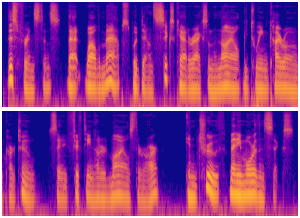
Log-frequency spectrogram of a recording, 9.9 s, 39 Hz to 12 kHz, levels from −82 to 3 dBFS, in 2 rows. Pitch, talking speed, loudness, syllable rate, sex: 110 Hz, 180 wpm, -21 LUFS, 5.0 syllables/s, male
